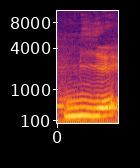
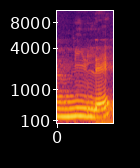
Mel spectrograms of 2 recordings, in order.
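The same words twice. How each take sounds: First: The double L is said as a Y sound. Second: The double L is said as an L sound. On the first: The speaker calls it right. "ça se prononçait millet" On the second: The speaker calls it wrong. "et pas millet"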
